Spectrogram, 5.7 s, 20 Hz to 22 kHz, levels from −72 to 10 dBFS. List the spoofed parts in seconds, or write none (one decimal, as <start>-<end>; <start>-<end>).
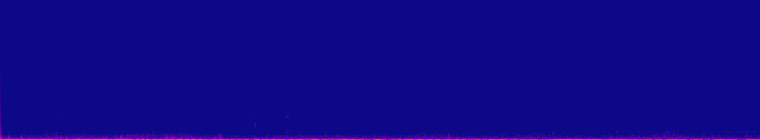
0.4-1.1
